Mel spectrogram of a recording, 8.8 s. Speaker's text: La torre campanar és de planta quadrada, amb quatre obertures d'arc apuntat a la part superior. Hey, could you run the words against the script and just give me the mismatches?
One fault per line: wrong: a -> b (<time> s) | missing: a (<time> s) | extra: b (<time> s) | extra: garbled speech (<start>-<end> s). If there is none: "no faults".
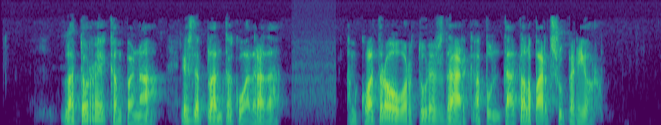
no faults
